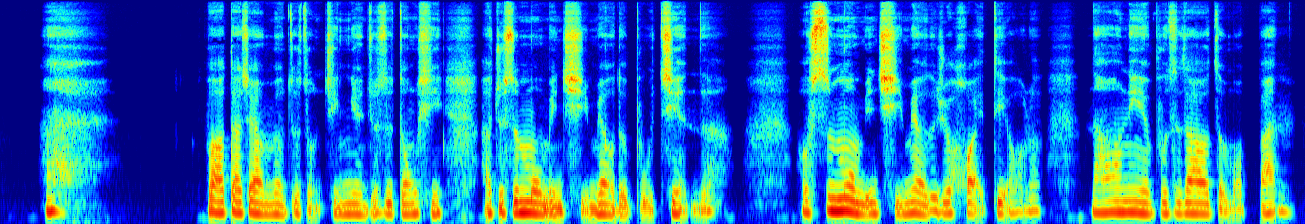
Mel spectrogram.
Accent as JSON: {"language": "Chinese", "town": "Chiayi", "country": "Taiwan", "also_born_or_lived": "Kaohsiung", "said": "我从我住我嘉义人，然后我就大学就在高雄，而且我跟你说超好笑的，我大学其实最想要读是台中的学校，然后当时我考高雄"}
